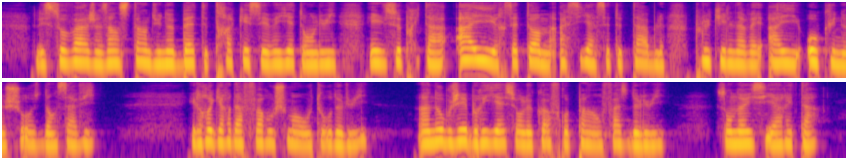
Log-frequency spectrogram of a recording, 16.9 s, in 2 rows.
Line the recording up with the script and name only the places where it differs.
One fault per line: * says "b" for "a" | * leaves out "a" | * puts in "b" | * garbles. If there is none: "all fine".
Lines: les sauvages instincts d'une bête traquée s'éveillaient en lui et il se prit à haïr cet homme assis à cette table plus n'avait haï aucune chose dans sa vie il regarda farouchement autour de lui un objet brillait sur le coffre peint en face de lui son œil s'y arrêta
* puts in "qu'il"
